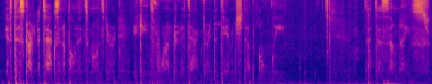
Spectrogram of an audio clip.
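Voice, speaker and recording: A whispered ASMR voice with a very slow, unhurried delivery. The host reads card text softly and drops in casual asides, with a bright, breathy edge to the whisper.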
